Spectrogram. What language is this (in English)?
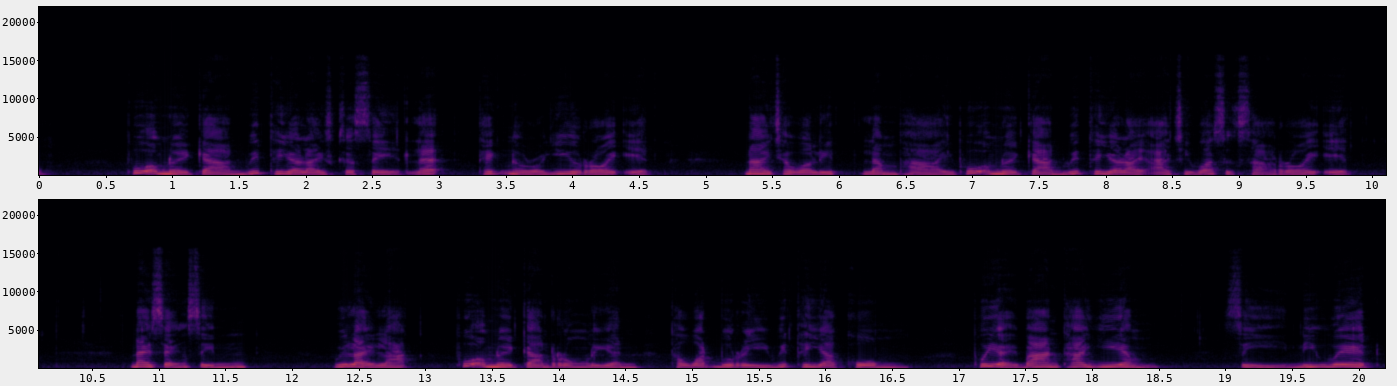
Thai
